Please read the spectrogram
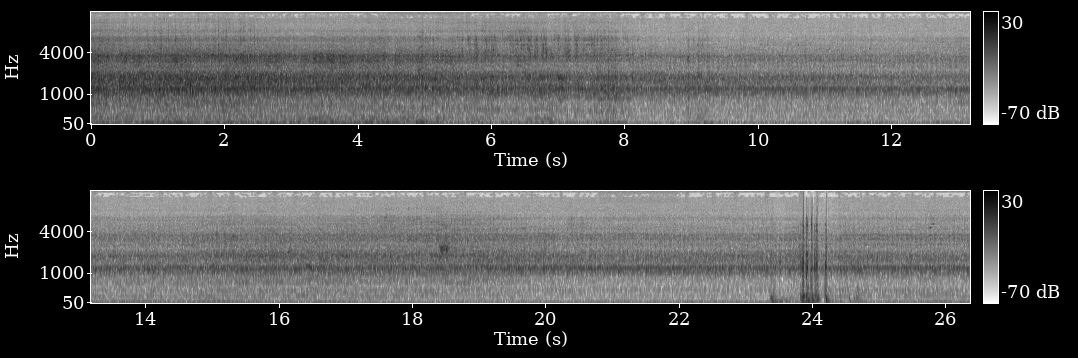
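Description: Go-kart engine running under way, then dropping to a steady idle drone about eight seconds in as the kart comes to a stop. A few loud thumps come close together near the end.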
